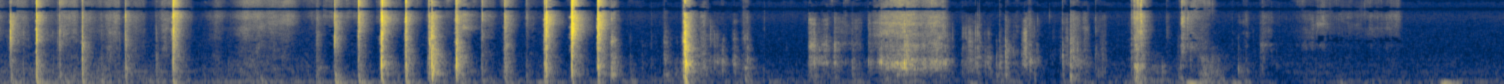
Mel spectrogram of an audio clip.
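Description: Lotion-slick hands rubbing and patting on skin, a quick run of sharp wet smacks and clicks for the first several seconds. About eight seconds in comes a rustling scrape as a sachet is slid out of a paper box, then a few light taps and crinkles of the packet.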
